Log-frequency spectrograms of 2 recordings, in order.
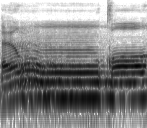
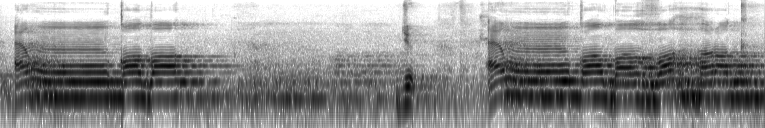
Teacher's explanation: apabila ikhfa bertemu dengan huruf tebal, kena tebalkan juga dengung dia. Jadi bunyi dia anqa. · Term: ikhfa yang tebal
